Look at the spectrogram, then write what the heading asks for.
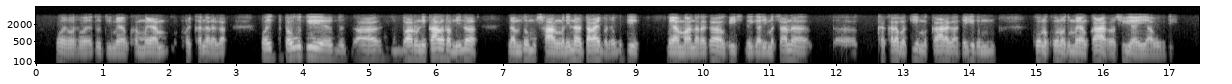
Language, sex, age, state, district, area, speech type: Manipuri, male, 45-60, Manipur, Imphal East, rural, conversation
